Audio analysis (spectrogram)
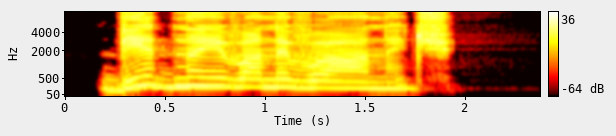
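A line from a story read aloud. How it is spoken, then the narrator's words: Sad, sighing. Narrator (Russian): говорил хозяин, печально вздыхая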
